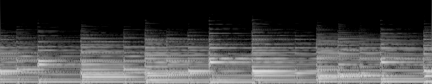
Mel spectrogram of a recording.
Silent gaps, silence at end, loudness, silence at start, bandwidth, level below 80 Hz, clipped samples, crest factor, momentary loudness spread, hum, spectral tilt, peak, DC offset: none; 0 s; -15 LUFS; 0 s; 7 kHz; -38 dBFS; under 0.1%; 14 dB; 4 LU; none; -9 dB/octave; -2 dBFS; under 0.1%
